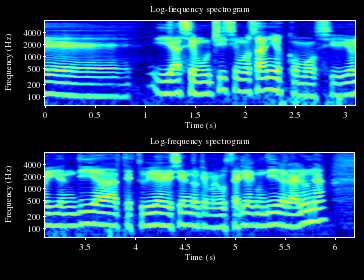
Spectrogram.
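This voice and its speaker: A man with a plain, everyday voice of medium pitch talks at a moderate pace with fairly even intonation, the sound dry with no echo. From Argentina, Buenos Aires province. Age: 40s. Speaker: photographer; interview guest. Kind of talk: casual chat. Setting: outdoors in a park. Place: garden. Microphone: handheld.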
